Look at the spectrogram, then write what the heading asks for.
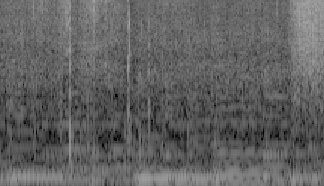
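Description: Corn kernels sizzling in a hot pan for a black bean, corn and tomato salad: a steady, close frying hiss with occasional stirring scrapes, swelling louder near the end.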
